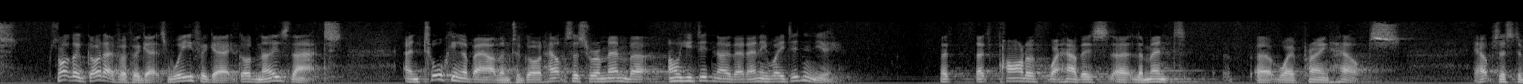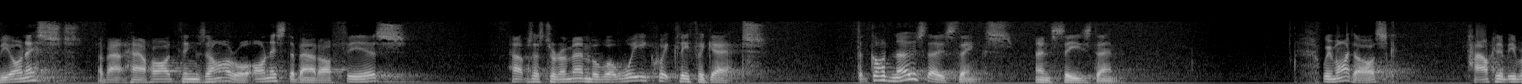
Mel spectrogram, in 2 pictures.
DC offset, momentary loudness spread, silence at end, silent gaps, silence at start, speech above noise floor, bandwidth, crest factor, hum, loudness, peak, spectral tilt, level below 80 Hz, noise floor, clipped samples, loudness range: under 0.1%; 12 LU; 0 s; none; 0 s; 32 dB; 8 kHz; 18 dB; none; -24 LUFS; -6 dBFS; -4.5 dB/octave; -52 dBFS; -56 dBFS; under 0.1%; 4 LU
